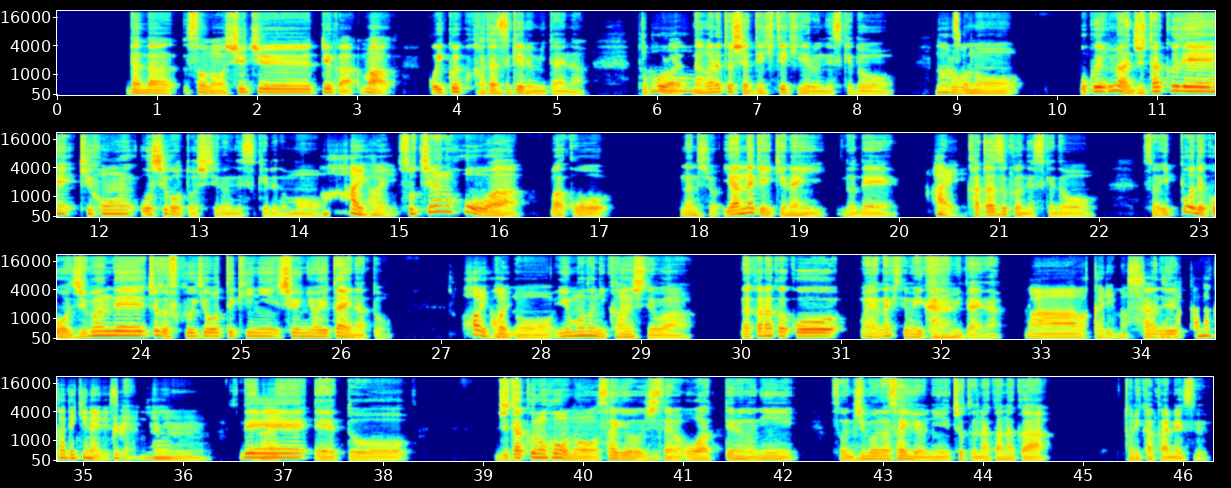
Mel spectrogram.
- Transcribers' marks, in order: other background noise; laughing while speaking: "いいかなみたいな"; throat clearing
- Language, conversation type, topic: Japanese, advice, 仕事中に集中するルーティンを作れないときの対処法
